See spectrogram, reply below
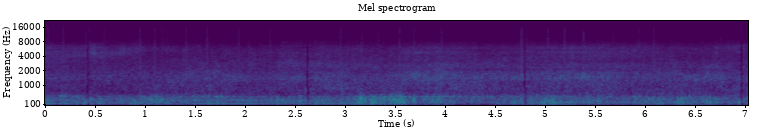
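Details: Outdoors, the drone of a passing airplane engine dominates over wind noise and faint clicks, with no animal calls heard.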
